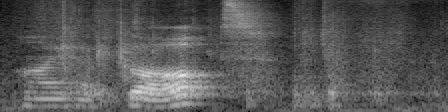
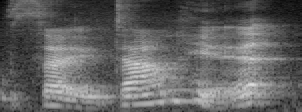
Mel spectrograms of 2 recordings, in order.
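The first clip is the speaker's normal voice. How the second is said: ordinary delivery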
